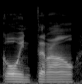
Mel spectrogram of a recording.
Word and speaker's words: Coentrão: And can you pick up on how I'm saying his name in a Portuguese accent? Coentrão. That's how you gotta say his name.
